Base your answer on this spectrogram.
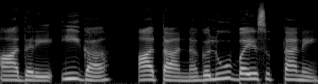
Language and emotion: Kannada, neutral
